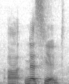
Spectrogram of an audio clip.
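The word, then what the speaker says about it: nescient: तो इसको सिएंट प्रोनाउंस होते हैं, तो जब दोनों को साथ में लिखते हैं तो प्रेसिएंट एंड नेसिएंट प्रोनाउंस होते हैं दोनों ये।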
